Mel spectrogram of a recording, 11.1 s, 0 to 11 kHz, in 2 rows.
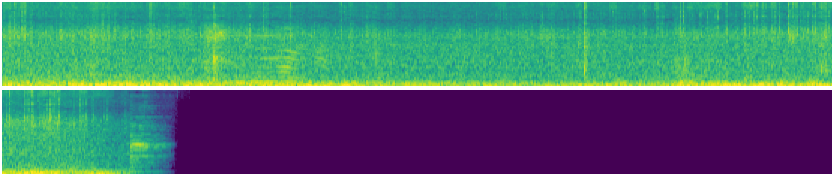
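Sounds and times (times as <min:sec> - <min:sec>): car driving on wet road: 0:00.0 - 0:06.4.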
